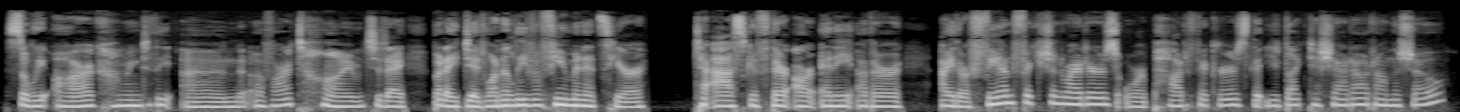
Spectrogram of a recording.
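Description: A woman's voice: sits low, brisk, dry recording, studio quality. Effusive woman podcast host. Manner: warm, effusive hosting, "so exciting". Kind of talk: podcast interview hosting.

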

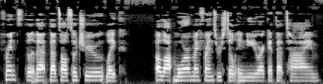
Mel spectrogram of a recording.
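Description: A young woman speaking reflectively in casual conversation, with many pauses and restarts. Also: fairly low pitch, level tone, no room sound. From Dominican Republic.

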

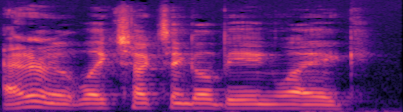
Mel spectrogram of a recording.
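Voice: mid-range voice, fairly even intonation, moderate pace. A podcast co-host in a casual book discussion, talking in an earnest, opinionated way and saying "like" a lot. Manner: earnest, opinionated, heavy use of "like".

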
